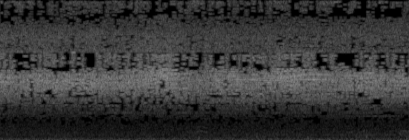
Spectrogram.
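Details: Countless cicadas in a Japanese village in summer, countryside ambience: a steady, piercing high-pitched drone without pauses, gently swelling and easing in loudness.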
